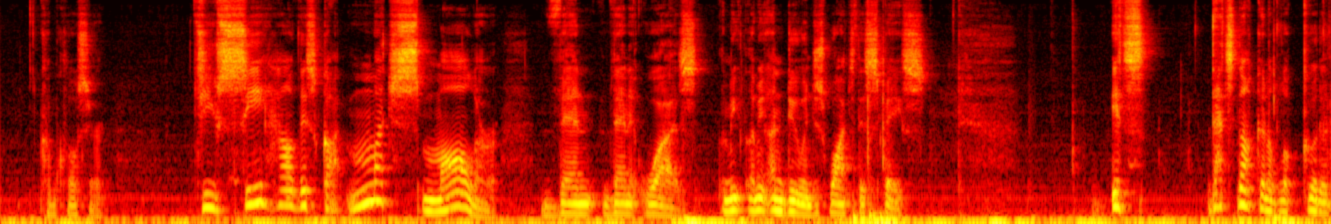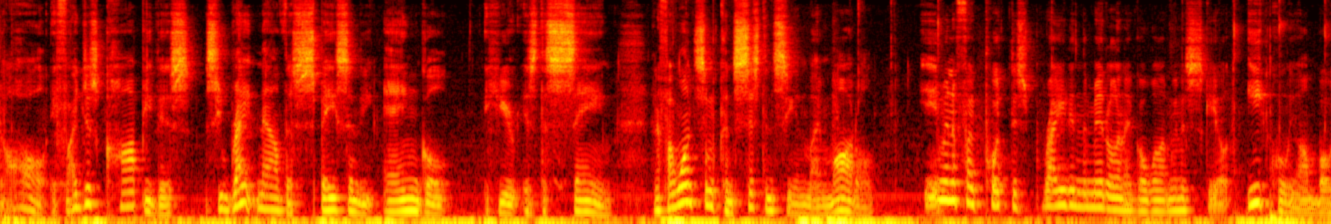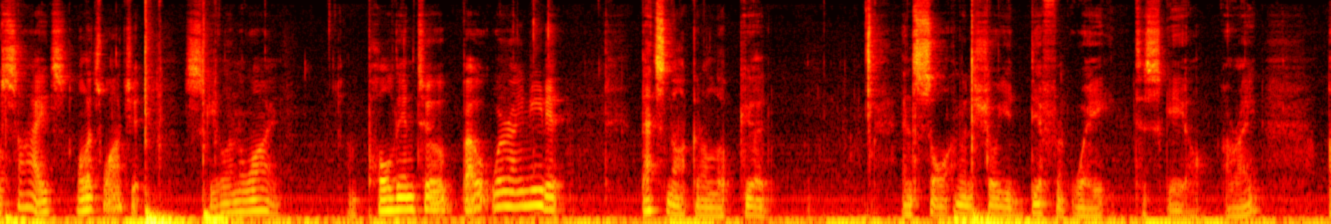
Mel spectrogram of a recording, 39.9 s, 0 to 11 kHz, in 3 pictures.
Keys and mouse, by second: 8.7 ctrl+z, 12.2-13.7 middle drag, 22.8-25.6 drag, 28.1 s, 36.3 ctrl+z.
